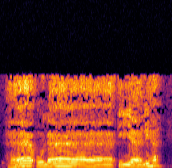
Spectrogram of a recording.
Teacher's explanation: بإبدال همزة آلهة ياء مفتوحة لوقوعها بعد همز مكسور، فتصير هؤلاء آلهة، وهي كذلك في بعض لغة العرب.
